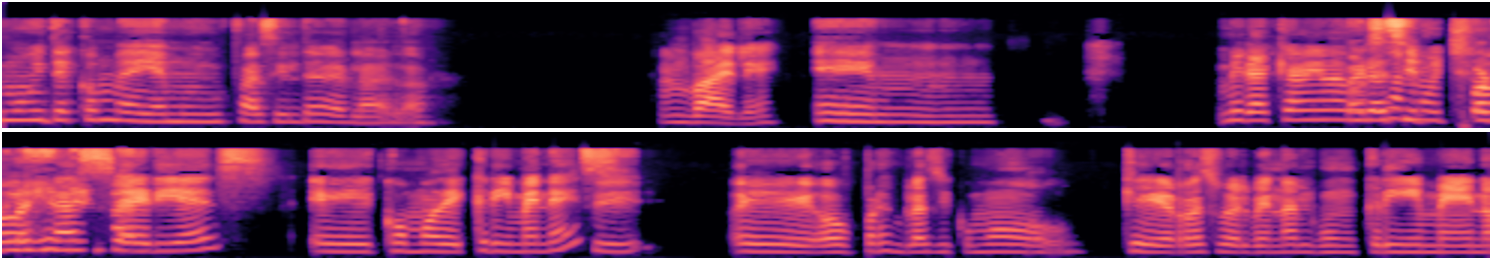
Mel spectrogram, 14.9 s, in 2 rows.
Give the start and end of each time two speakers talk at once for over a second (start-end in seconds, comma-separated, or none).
6.7-8.3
